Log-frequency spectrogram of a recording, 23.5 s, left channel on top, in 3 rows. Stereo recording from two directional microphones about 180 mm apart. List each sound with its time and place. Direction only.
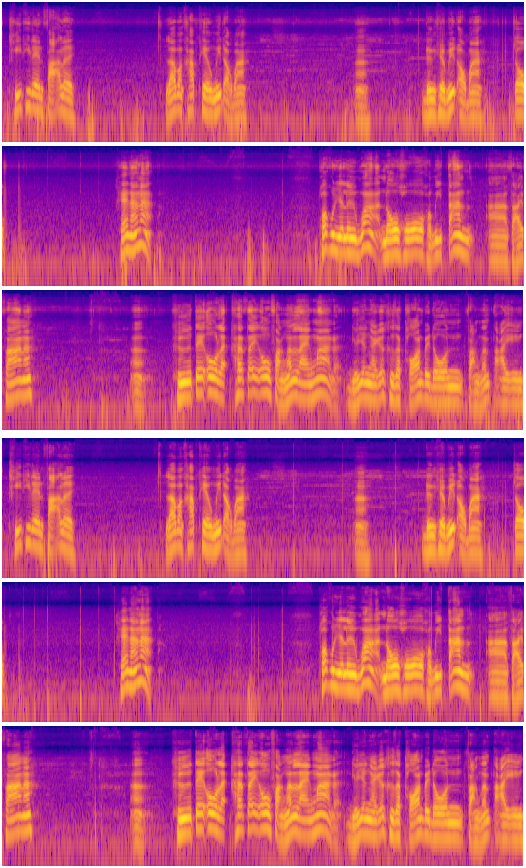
0.1 s a man's voice: 5° left (ahead or behind)
2.4 s a man's voice: 5° left (ahead or behind)
6.3 s speech: 10° left (ahead or behind)
9.6 s a man's voice: 10° left (ahead or behind)
12.5 s a man's voice: 5° left (ahead or behind)
17.6 s speech: 5° left (ahead or behind)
